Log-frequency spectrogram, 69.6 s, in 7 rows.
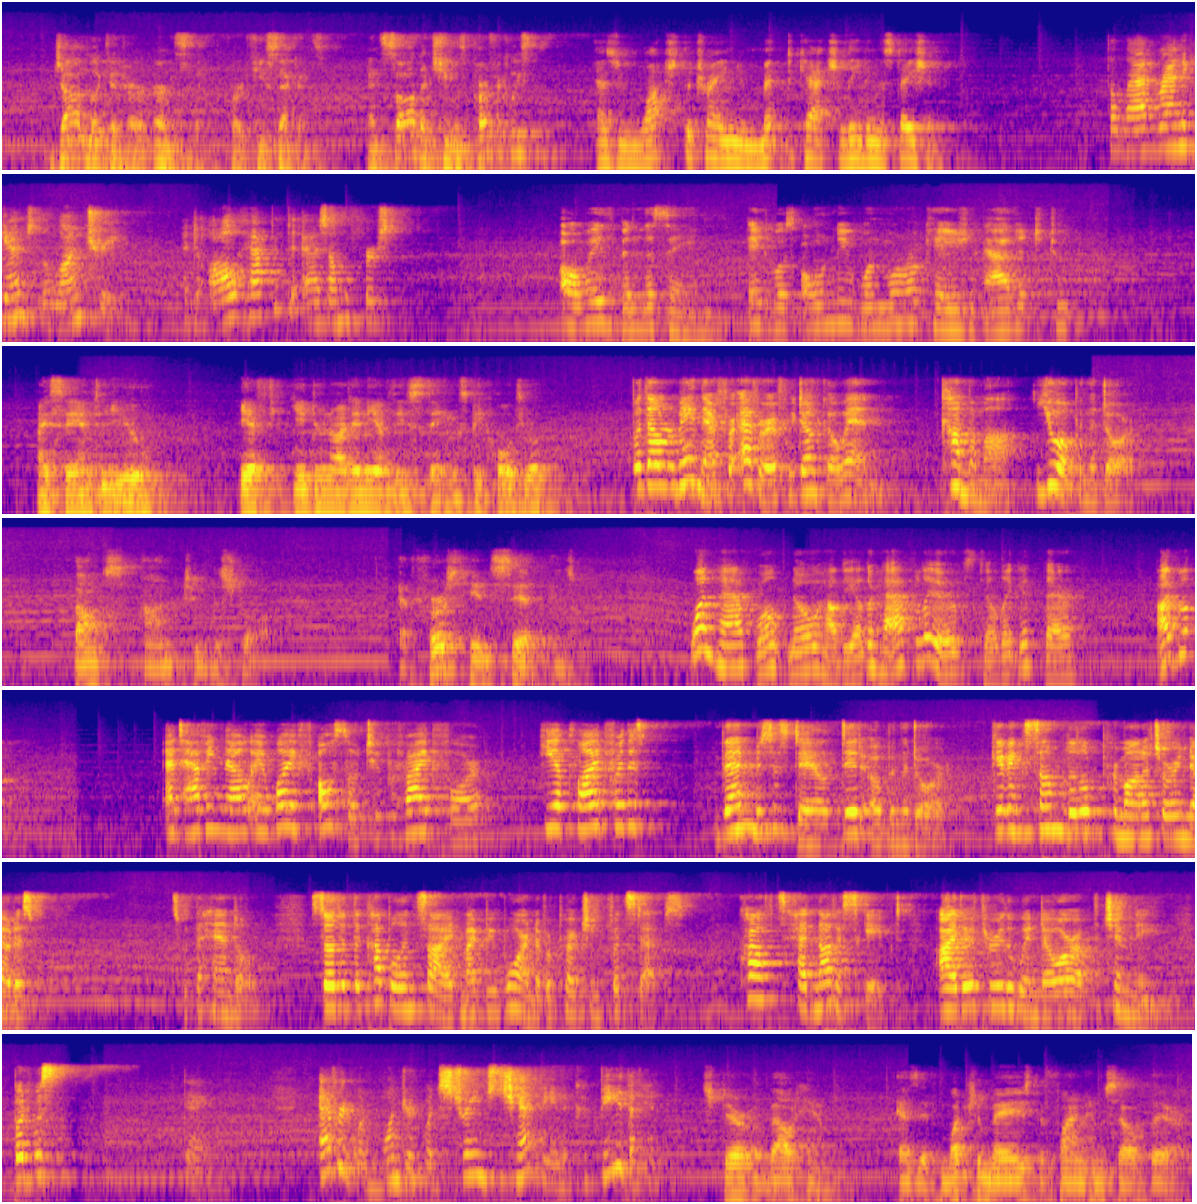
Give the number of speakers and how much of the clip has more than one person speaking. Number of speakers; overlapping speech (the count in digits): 9, no overlap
